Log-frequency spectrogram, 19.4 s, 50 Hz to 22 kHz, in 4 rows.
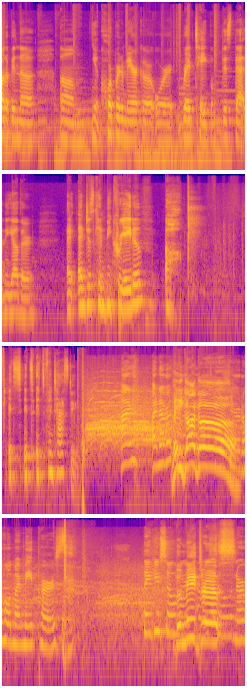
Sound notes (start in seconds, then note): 8.4 claps; 11.4 crowd cheering; 15.7 chuckles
